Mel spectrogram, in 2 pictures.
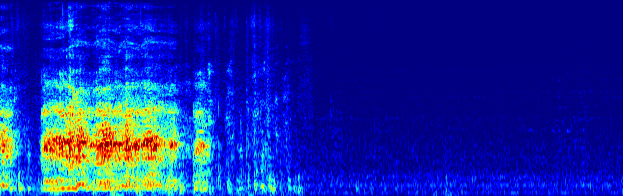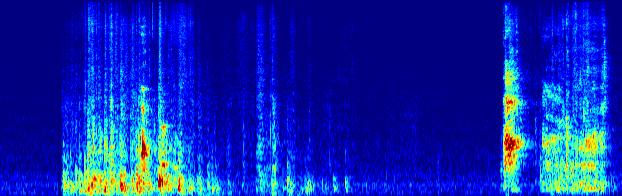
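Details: Italian Greyhound girls at play together indoors, normal everyday roughhousing; two-second burst of harsh growling, then quiet scuffles, a second growly flurry near nine seconds and a brief final one at the end.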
